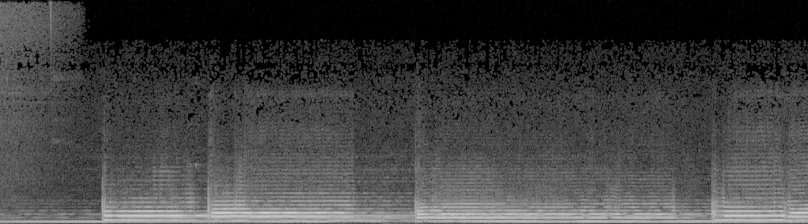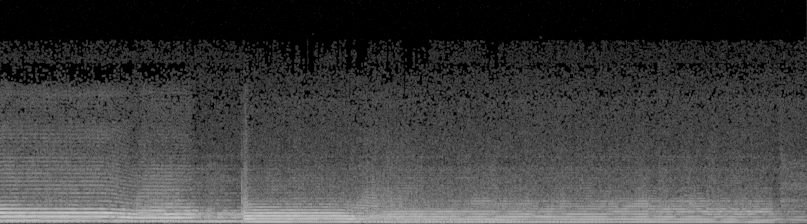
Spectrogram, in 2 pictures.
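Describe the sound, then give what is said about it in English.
A lone trombone on an unaccompanied solo recording released this year plays slow, long-held low notes that shift pitch every few seconds, sustained and steady in loudness, with no accompaniment or voices. “It's an unaccompanied solo recording that really sort of dwells in dream space.”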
